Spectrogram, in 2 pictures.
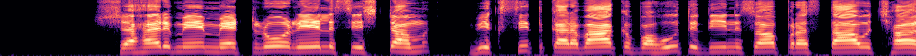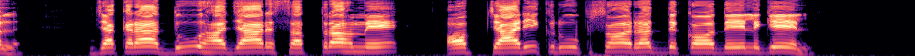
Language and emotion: Maithili, neutral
